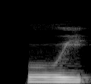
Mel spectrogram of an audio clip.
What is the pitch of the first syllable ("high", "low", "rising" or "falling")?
low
